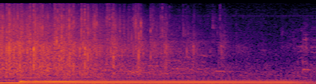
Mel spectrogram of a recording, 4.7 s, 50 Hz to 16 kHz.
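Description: A large crowd claps and cheers at a 2002 Rockpalast concert in Germany, a dense wash of applause and shouts over a low sustained hum, gradually thinning out toward the end.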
